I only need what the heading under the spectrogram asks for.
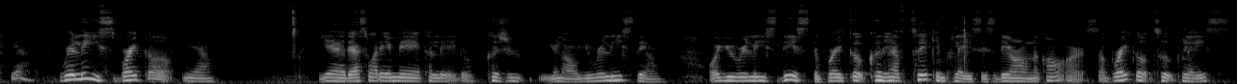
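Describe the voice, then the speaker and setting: A woman hosting a casual tarot love reading, animated and sassy, laughing often. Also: lowish voice. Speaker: tarot reader.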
